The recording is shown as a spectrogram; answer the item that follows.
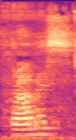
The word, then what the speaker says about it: PROMIS: So it's Promise Global 10.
